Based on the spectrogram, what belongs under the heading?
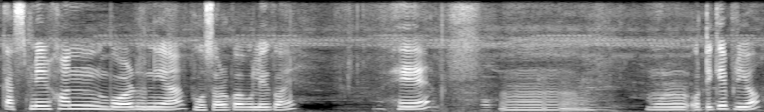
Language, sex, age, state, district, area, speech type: Assamese, female, 30-45, Assam, Udalguri, rural, spontaneous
